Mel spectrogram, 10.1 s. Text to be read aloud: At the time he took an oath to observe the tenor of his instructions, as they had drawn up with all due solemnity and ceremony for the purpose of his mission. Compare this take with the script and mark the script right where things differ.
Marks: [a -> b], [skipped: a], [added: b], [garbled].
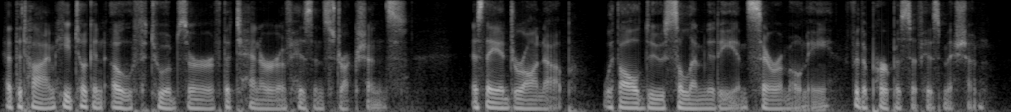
At the time he took an oath to observe the tenor of his instructions, as they had drawn up with all due solemnity and ceremony for the purpose of his mission.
